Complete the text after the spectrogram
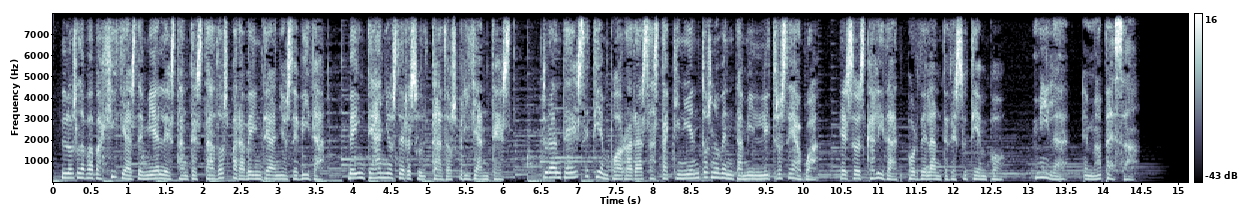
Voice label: Werbung Spanisch

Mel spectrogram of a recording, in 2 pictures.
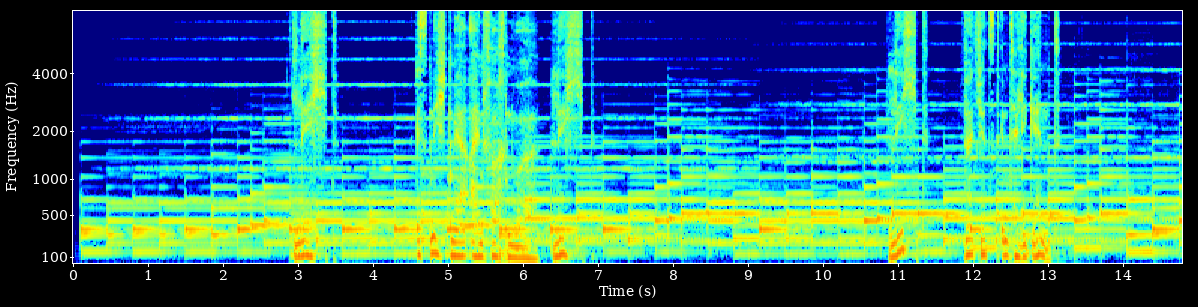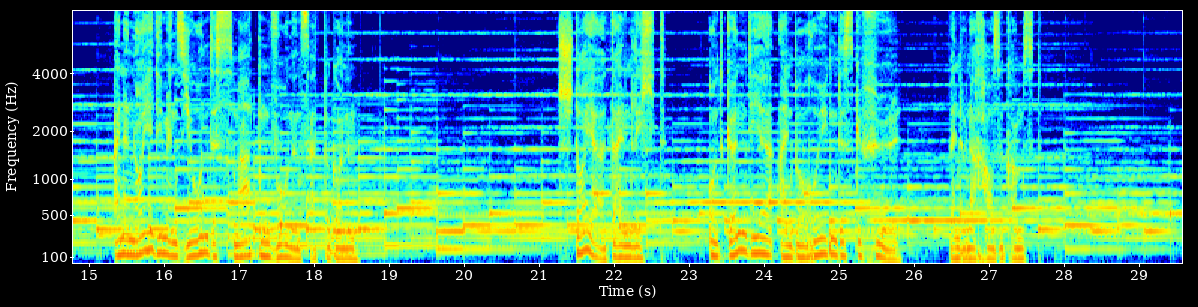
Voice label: werbung smarthome; rwe

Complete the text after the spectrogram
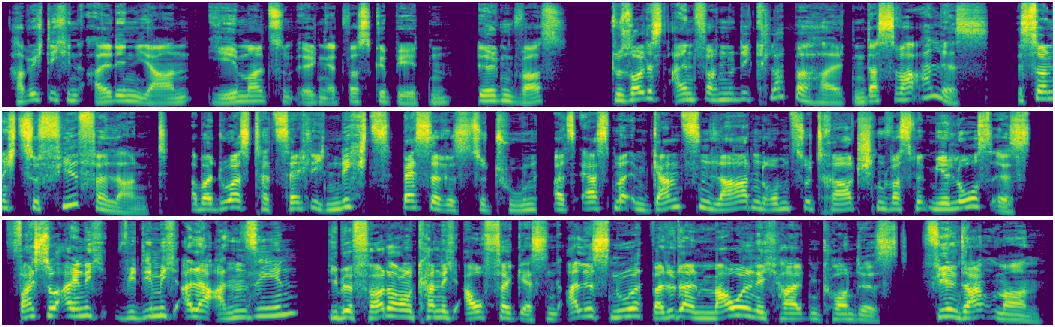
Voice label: casting sync enttaeuscht

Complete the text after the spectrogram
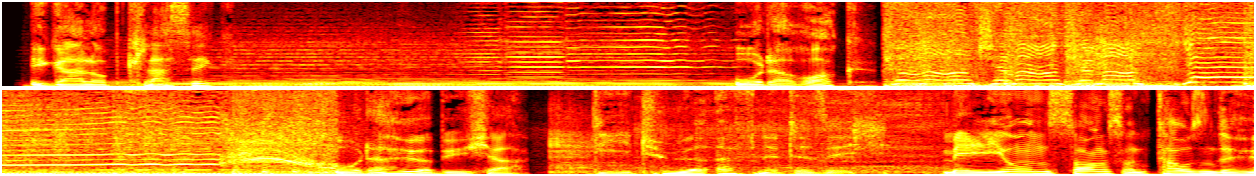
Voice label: hoerbuecher; napster

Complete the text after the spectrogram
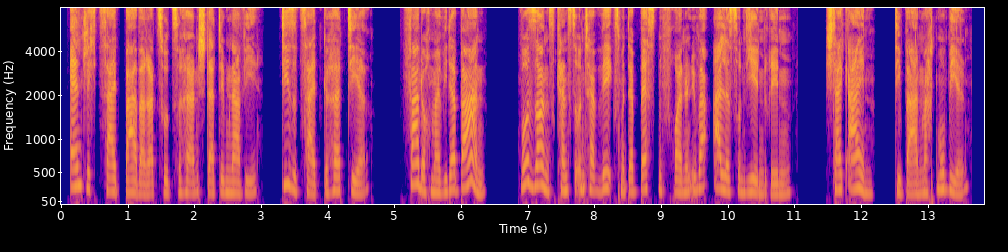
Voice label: Werbung Bahn

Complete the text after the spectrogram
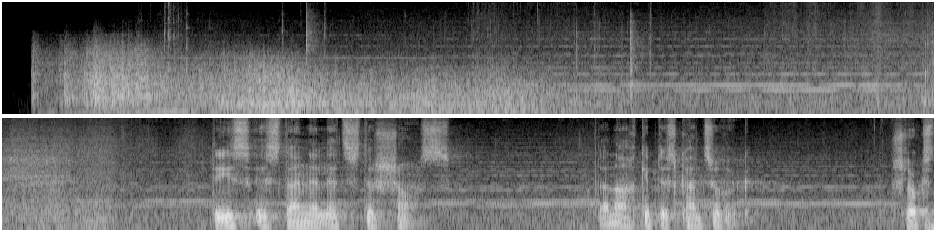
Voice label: synchron; laurence fishburne

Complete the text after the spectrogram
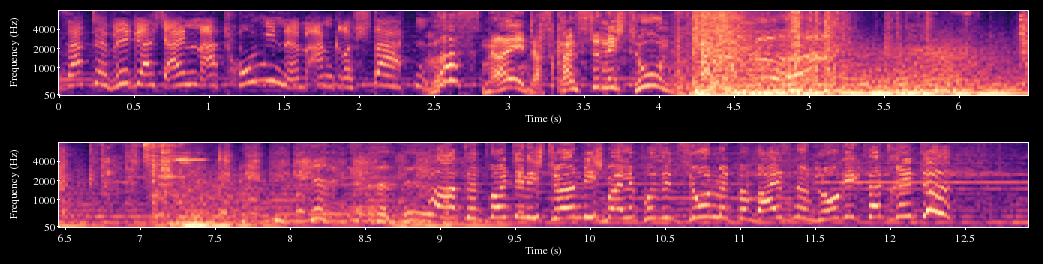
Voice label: Lip-Sync (Synchron), Game, Trick, German; Solar Opposites (Disney) - Harrisson

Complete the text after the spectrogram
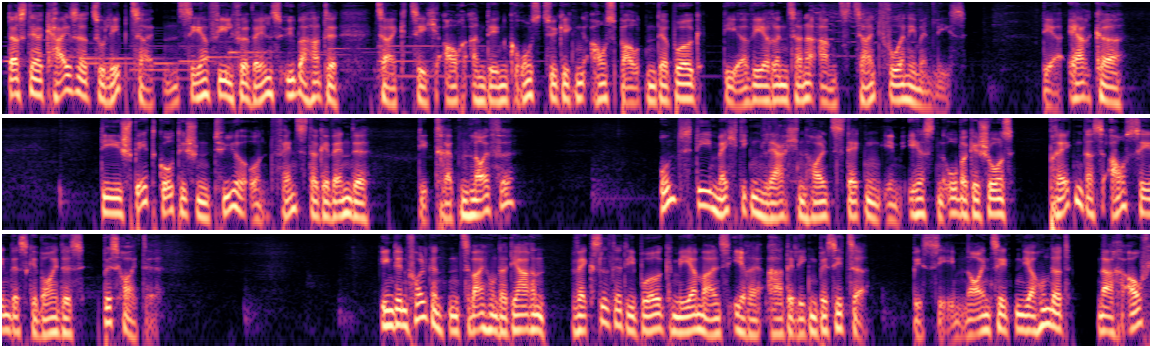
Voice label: Historisch Doku

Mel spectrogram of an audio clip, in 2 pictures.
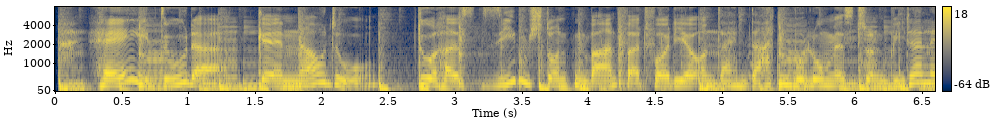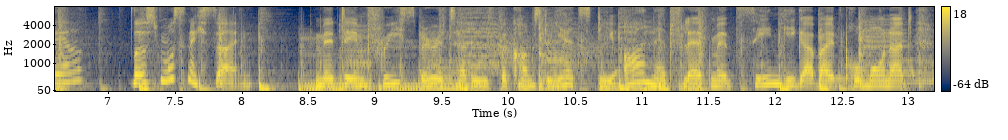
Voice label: Werbung werblich; LOFT VOICES

